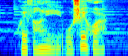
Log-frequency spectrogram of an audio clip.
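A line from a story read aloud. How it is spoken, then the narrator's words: Soft suggestion. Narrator (Chinese): 柔声建议道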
